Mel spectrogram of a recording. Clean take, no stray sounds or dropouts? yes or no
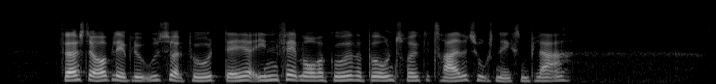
yes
